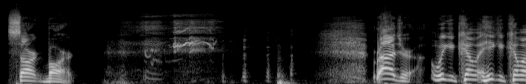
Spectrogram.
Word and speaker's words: Sark: Sark rhymes with bark.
